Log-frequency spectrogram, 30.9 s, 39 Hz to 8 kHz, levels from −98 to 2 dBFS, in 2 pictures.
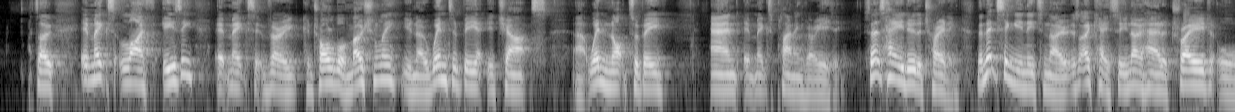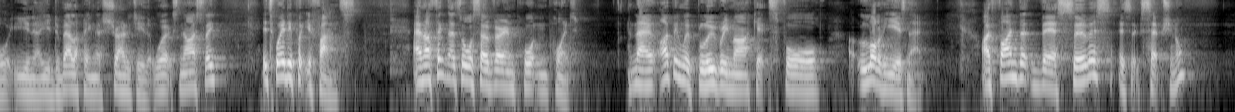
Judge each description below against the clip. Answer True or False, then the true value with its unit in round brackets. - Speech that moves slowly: False (190 wpm)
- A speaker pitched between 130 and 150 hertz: True (140 Hz)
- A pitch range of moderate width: False (6.9 semitones)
